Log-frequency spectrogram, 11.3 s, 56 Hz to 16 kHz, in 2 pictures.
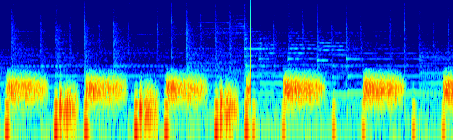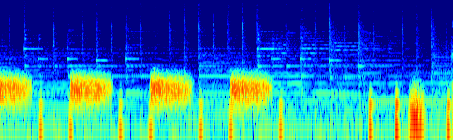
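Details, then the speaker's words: Simulated patient in VR auscultation training, with a murmur since childhood and prominent neck pulsations: heartbeat about 60 a minute, high-frequency diastolic decrescendo blowing murmur of aortic regurgitation, best at the lower left sternal edge. "this is the classic diastolic decrescendo murmur of aortic regurgitation the murmur is best heard at the lower left sternal edge"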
